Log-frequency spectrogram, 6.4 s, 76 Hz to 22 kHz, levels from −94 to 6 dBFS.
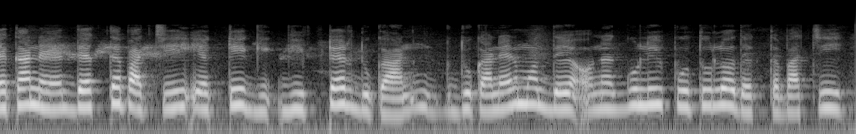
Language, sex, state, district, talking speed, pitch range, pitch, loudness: Bengali, female, Assam, Hailakandi, 120 wpm, 205-245 Hz, 220 Hz, -17 LUFS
